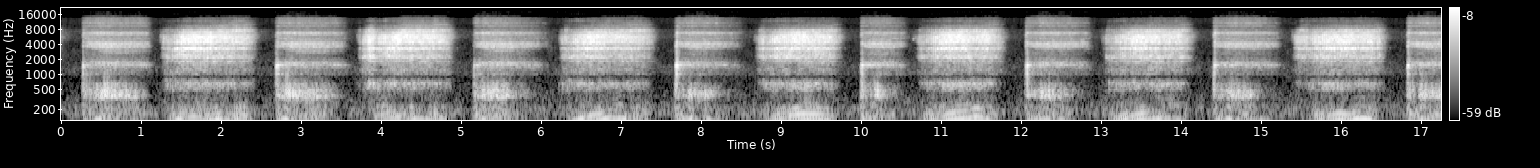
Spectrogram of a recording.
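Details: Self-recorded loud, rattling snores on each breath in a steady rhythm, with quieter breathing between: habitual snoring during sleep.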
